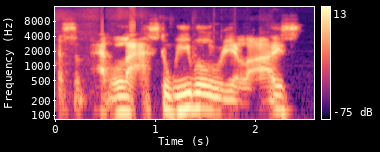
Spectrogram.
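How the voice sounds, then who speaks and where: A man voicing a sinister old galactic emperor in a gravelly voice, making slow, ominous proclamations in an amateur script reading. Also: mid-range voice, sharp tone, no room sound, pitched below the performer's own voice. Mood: grandiose. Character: sinister old Sith emperor hologram, scheming, grandly foreboding.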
